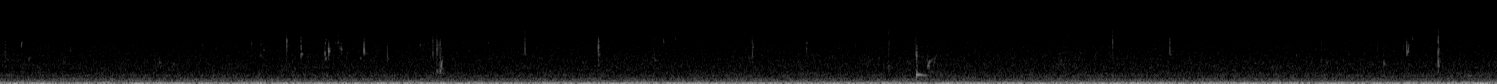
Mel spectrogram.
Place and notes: bärwalder see, silent waves at a lake plattform
a mellow wind and the silent waves of the lake hitting the concrete lake plattform
soundmap d - social ambiences & topographic field recordings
